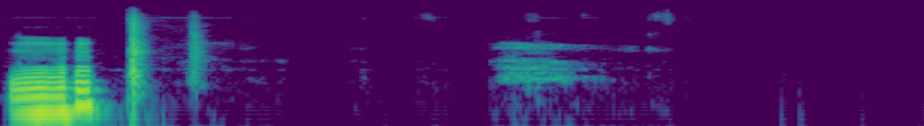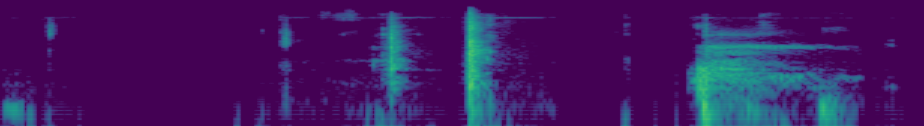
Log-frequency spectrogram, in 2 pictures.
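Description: Playing cards click and tap against a table.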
